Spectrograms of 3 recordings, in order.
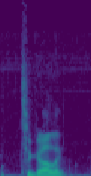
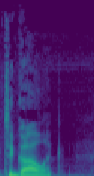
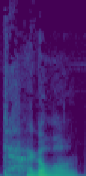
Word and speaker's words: Tagalog: I can't Tagalog. – Either. What is it? – Tagalog. – Okay, Tagalog. – Why do I think it's Tagalong? I don't know. – Well, Tagalong is close. Tagalong.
